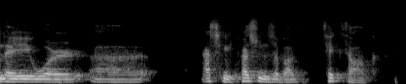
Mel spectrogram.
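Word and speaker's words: TikTok: were asking questions about tick tock they couldn't even pronounce text out correctly and they pronounce uh pronounce it as a Tic Tac which is uh as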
